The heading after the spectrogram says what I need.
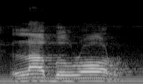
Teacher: hamzahnya dihapus maka yang tertinggal harakatnya dimasukkan kepada lam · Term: naqel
